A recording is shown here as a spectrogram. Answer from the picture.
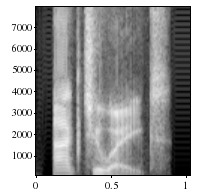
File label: "actuate", British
